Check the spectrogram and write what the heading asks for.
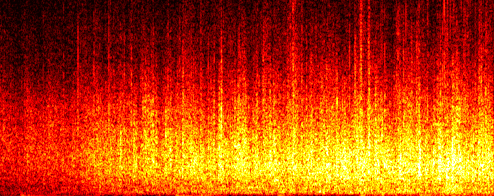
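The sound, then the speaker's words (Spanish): Soft, steady rain patters down in a continuous, even hiss of countless small drops, gentle, with no voices and no thunder. “En la realidad, bajo una lluvia muy suave,”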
